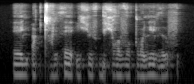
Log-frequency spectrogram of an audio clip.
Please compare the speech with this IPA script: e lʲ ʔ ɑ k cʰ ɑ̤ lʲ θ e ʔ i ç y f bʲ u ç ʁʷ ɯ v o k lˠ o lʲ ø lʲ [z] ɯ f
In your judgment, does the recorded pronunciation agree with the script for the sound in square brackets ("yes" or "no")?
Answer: no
